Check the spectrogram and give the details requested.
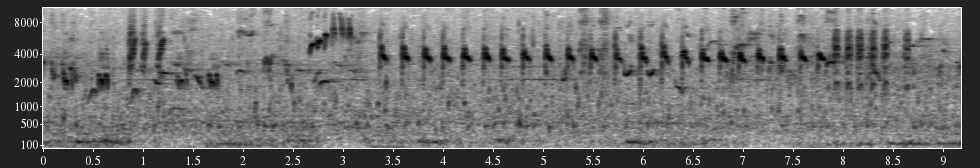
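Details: Greater green leafbird (cucak ijo) during running-water therapy: a mix of varied notes gives way to a long, steady series of sharp, high, clipped notes, about three per second.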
